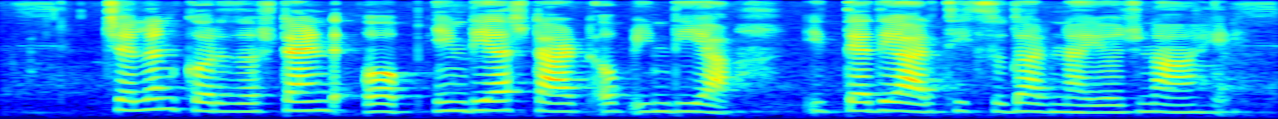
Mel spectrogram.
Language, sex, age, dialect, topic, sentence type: Marathi, female, 25-30, Northern Konkan, banking, statement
